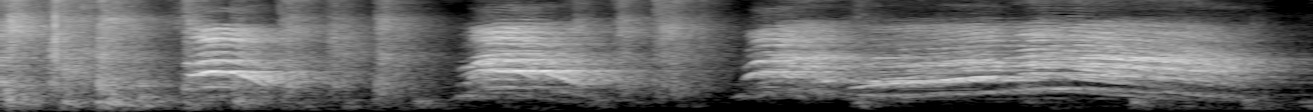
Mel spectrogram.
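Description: Children in a classroom perform a rhythmic spirit clap, with bursts of patterned clapping mixed with loud chanting voices in three phrases, close and energetic.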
